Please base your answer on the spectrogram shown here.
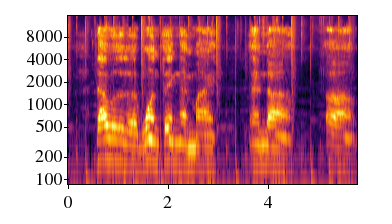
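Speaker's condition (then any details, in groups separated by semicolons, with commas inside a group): ALS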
